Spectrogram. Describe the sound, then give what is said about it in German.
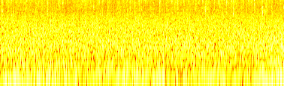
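Steady rain begins to fall at night as a patrol car reaches the driveway to an asylum: a continuous, even hiss, raindrops pattering densely on a surface with a faint low rumble underneath. No voices, just the unbroken wash of rainfall at moderate volume. “Ein dunkler Regen begann gerade zu fallen, als der Streifenwagen die Zufahrt zum Arkham Asylum erreichte.”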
